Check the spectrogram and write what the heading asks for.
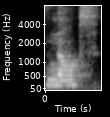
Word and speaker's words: Nantes: Yeah, it's Nantes in French.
